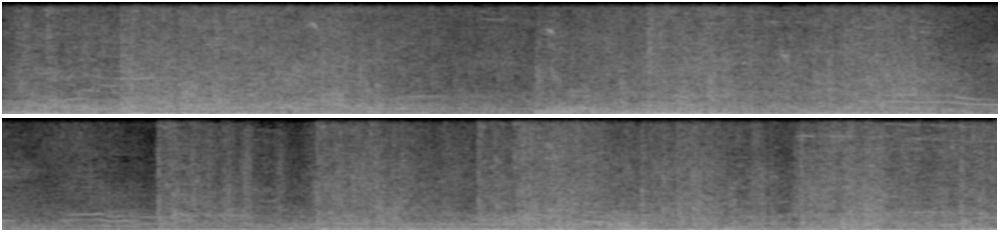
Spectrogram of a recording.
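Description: Magic spells crackle and burst amid clashing blows in a fast fight.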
